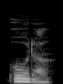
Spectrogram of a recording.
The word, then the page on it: order: Australian English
